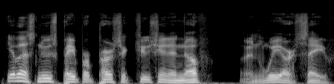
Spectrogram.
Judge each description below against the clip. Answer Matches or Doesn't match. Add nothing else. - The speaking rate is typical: Matches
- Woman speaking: Doesn't match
